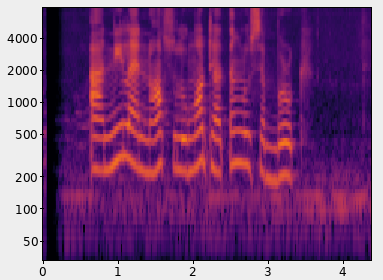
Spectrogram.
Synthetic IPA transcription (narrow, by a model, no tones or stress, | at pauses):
ʔanilɛnɔk̚suluŋɔɖ̥a̤t̪əŋlusəmbʊrɡ̥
